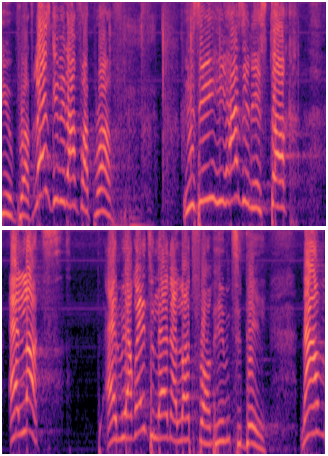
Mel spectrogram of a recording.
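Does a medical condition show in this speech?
No.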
